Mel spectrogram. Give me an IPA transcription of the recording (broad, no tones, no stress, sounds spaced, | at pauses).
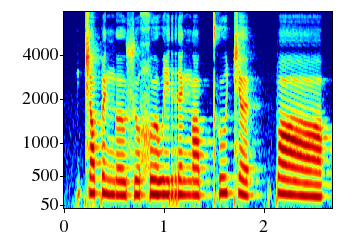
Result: c ɒ p ɛ ŋ ɤː sʷ a χʷ ɤ w i r ɛ ŋ ɒː p t̪ʰ u c ə | p ɒː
